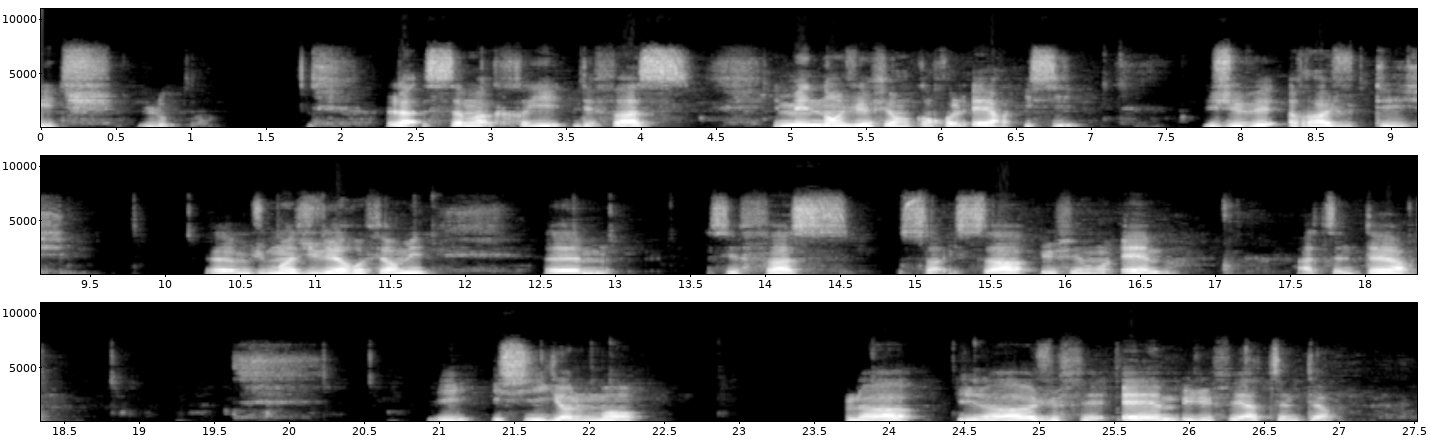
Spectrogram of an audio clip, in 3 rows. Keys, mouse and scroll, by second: 1.0-3.3 middle drag, 3.3 scroll down 1, 3.6-6.0 middle drag, 6.0 ctrl+r, 7.5-8.7 shift+scroll up 10, 8.8 middle click, 9.4-9.8 shift+scroll up 2, 9.8 middle click, 10.4-10.8 scroll up 1, 10.8 middle click, 11.7 right click, 12.7 middle click, 13.4 click, 14.9 shift+right click, 16.1 m, 17.9-18.4 scroll down 1, 18.4 middle click, 19.1 scroll down 2, 19.4-20.2 scroll up 8, 20.2 middle click, 20.7-21.5 scroll up 2, 21.5 middle click, 22.0 right click, 22.9 click, 24.4 shift+right click, 25.5 m, 27.3 Tab.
